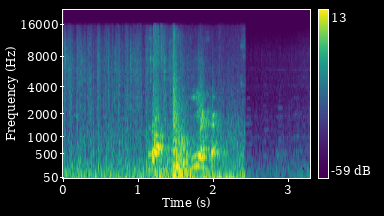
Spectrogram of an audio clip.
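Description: Explosions blast and roar.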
